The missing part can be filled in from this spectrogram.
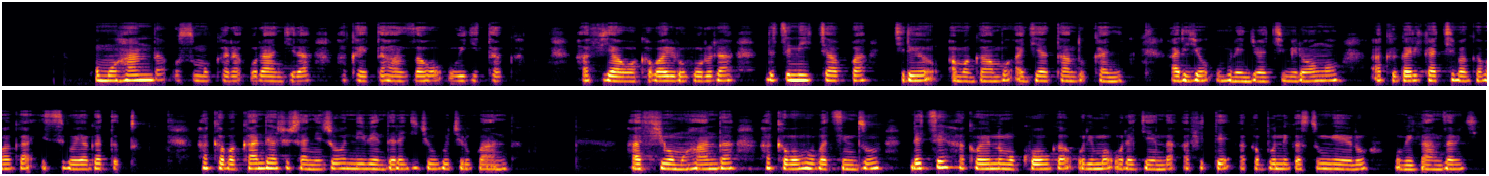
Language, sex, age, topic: Kinyarwanda, female, 18-24, government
